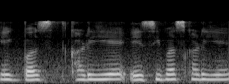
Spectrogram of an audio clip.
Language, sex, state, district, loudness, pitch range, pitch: Hindi, female, Bihar, Darbhanga, -18 LUFS, 215-235 Hz, 230 Hz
